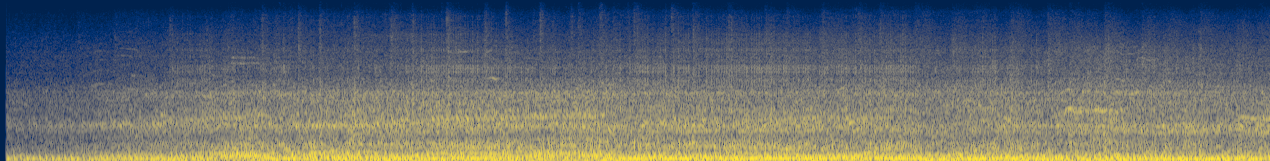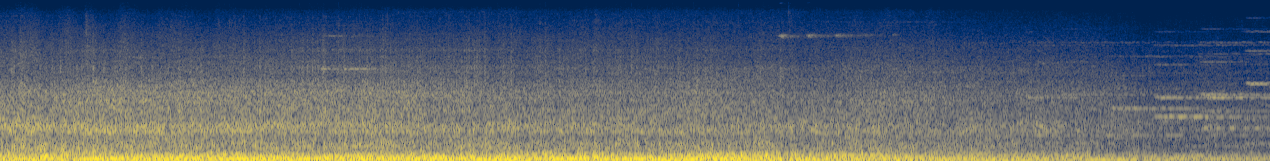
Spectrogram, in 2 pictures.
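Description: Steady road and engine noise from a motorbike riding along a city street, picked up by a camera mounted on the bike, with a heavy low rumble. It fades in at the start and drops off near the end.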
